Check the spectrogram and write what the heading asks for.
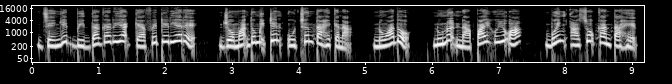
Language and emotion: Santali, surprised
